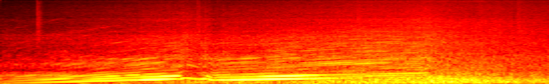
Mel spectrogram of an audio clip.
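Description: Motorcycle engine at full throttle in a hard standing-start acceleration, its pitch climbing steeply. It upshifts about two seconds in, climbs again, and shifts once more a little after four seconds, with wind noise rising as speed builds.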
